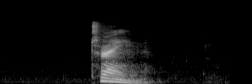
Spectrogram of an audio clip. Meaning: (noun) Elongated or trailing portion.: The elongated back portion of a dress or skirt (or an ornamental piece of material added to similar effect), which drags along the ground
- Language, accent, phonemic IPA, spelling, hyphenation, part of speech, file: English, Australia, /ˈtɹæɪ̯n/, train, train, noun / verb, Train.wav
